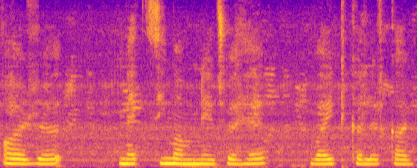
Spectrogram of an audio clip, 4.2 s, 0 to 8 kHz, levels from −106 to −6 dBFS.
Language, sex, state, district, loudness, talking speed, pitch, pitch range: Hindi, female, Himachal Pradesh, Shimla, -14 LUFS, 115 wpm, 220 Hz, 215-230 Hz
